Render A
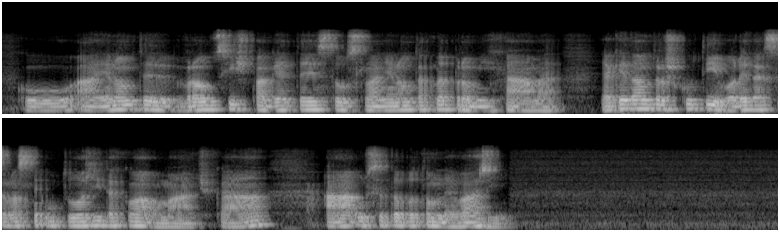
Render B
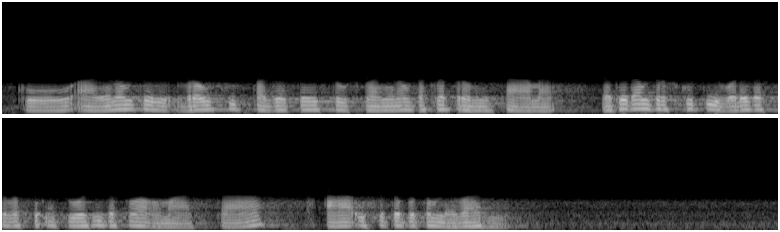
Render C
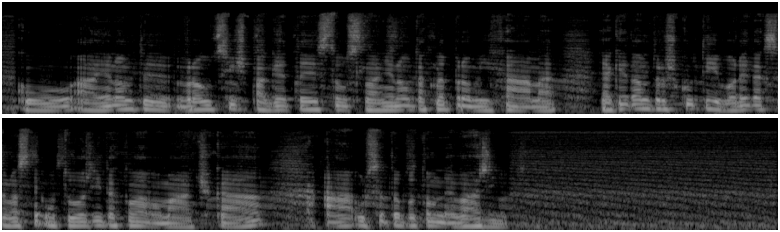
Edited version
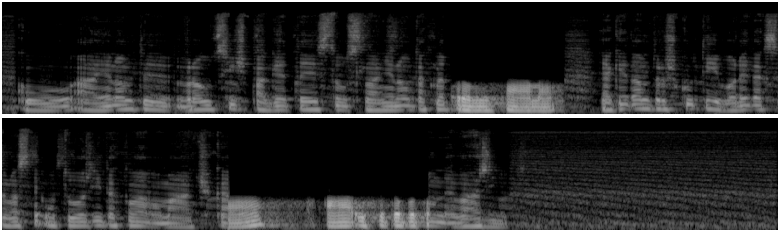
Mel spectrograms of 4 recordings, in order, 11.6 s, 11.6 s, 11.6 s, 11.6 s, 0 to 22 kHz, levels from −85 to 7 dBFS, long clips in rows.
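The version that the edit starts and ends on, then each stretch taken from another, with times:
C
0:03.37–0:04.22: punch in from B
0:07.52–0:09.02: punch in from B
not used: A

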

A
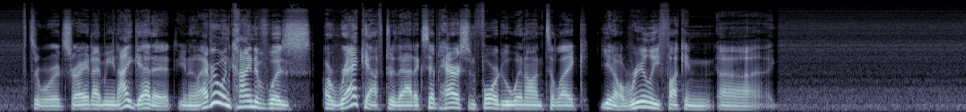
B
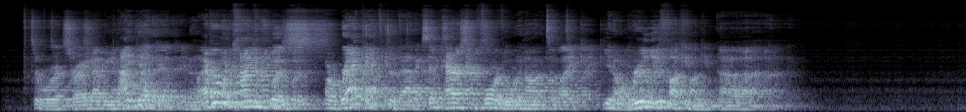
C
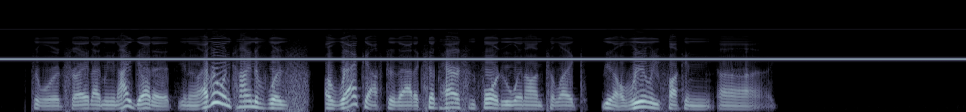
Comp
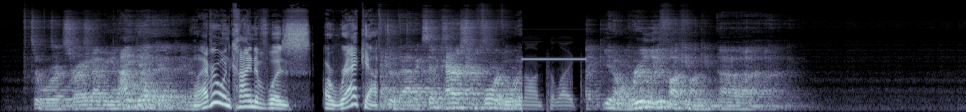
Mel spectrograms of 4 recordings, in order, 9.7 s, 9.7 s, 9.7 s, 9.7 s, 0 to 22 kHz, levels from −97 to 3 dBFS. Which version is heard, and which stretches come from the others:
B
0:01.94–0:03.80: punch in from A
0:05.22–0:05.86: punch in from C

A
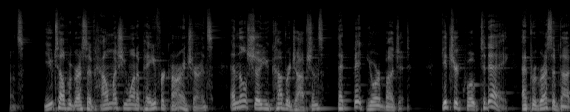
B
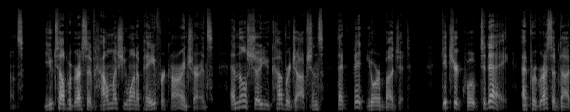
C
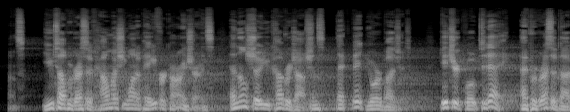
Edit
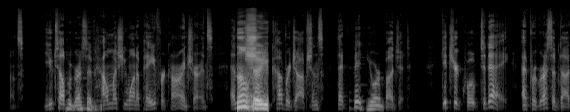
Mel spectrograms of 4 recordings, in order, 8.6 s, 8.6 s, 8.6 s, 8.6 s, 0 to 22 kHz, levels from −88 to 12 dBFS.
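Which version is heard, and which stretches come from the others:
B
0:00.99–0:01.53: punch in from A
0:03.56–0:04.02: punch in from C
0:05.24–0:05.75: punch in from A

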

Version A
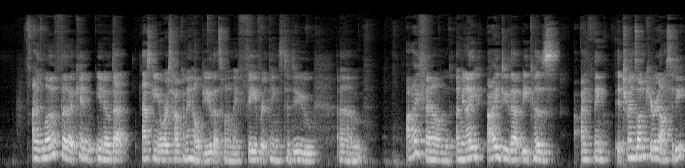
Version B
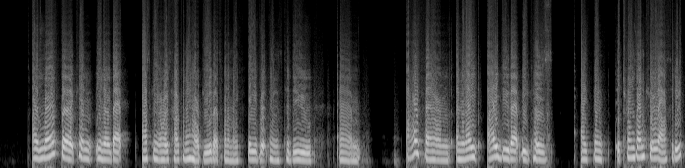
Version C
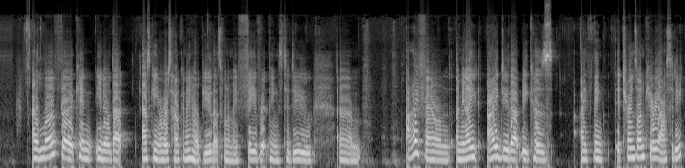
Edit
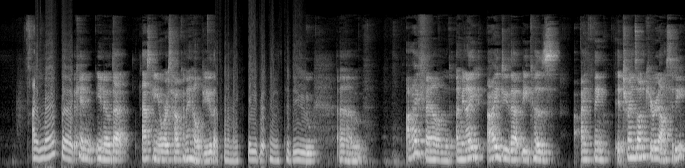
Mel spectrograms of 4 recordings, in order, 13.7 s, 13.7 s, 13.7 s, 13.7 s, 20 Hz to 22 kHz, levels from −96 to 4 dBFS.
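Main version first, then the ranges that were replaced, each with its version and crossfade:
A
0:00.70–0:01.48: punch in from B
0:04.30–0:06.13: punch in from B
not used: C

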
